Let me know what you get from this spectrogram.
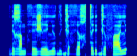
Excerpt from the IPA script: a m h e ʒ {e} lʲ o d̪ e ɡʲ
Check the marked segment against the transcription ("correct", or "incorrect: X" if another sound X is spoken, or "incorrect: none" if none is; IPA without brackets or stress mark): correct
